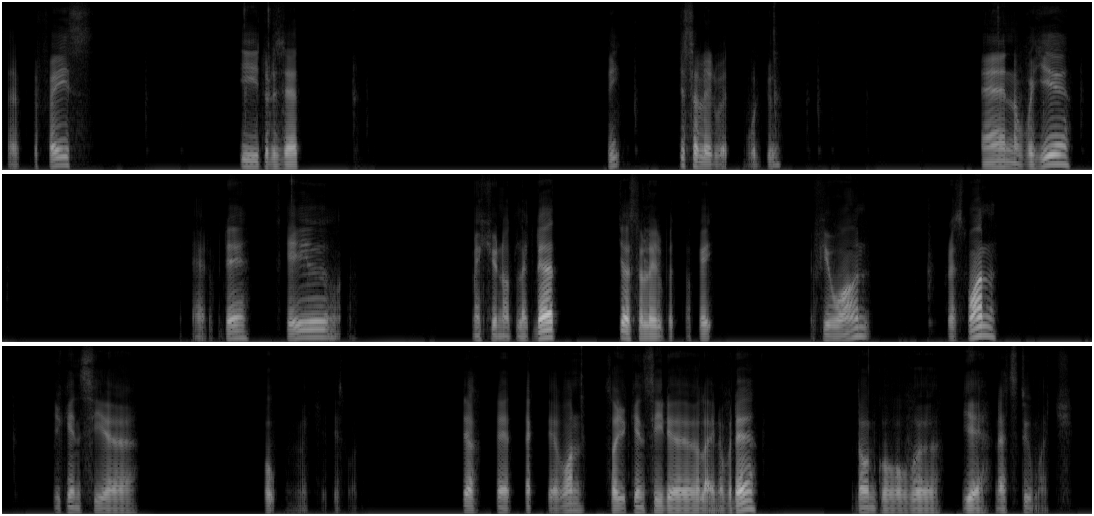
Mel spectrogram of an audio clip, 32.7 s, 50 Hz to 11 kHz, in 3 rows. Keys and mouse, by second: 1.6 shift+middle click, 5.7 click, 6.3 Tab, 6.7-7.3 middle drag, 7.8 shift+middle click, 10.8 ctrl+r, 13.9 s, 20.0 KP_1, 21.6 click, 25.0 click, 27.8 shift+middle click.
